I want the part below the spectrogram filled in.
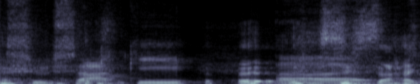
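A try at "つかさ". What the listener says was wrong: the T. You pronounce the T.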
